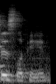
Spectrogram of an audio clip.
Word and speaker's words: Sizzlipede: Sizzlepede. Yeah. Sizzlipede, but yeah.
